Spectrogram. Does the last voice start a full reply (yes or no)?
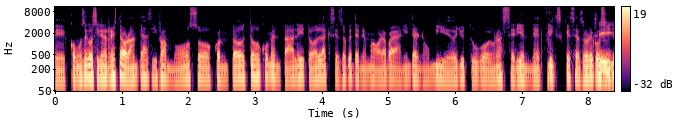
no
